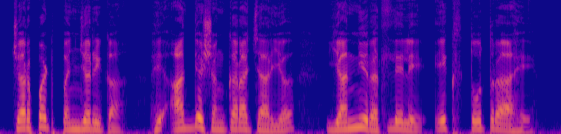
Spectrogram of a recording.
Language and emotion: Marathi, neutral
